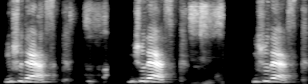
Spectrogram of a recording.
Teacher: here we have linking when i have a sound followed by a vowel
